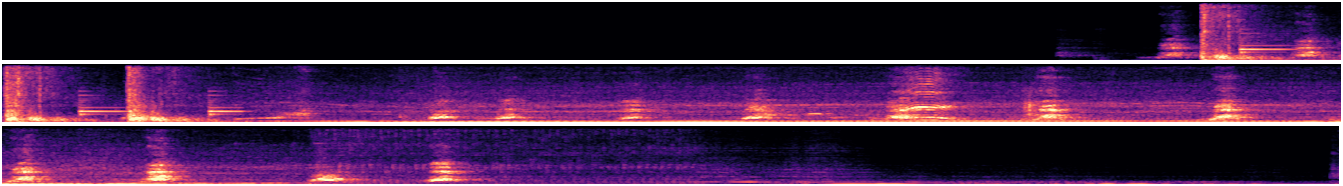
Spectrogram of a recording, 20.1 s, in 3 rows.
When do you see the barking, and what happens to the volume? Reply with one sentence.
You can hear the barking from 5.2 to 15.8 s, getting louder.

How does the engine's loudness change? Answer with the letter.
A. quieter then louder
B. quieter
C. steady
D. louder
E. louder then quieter
B.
